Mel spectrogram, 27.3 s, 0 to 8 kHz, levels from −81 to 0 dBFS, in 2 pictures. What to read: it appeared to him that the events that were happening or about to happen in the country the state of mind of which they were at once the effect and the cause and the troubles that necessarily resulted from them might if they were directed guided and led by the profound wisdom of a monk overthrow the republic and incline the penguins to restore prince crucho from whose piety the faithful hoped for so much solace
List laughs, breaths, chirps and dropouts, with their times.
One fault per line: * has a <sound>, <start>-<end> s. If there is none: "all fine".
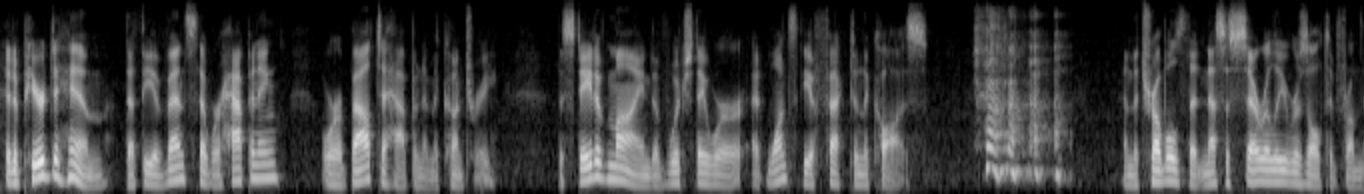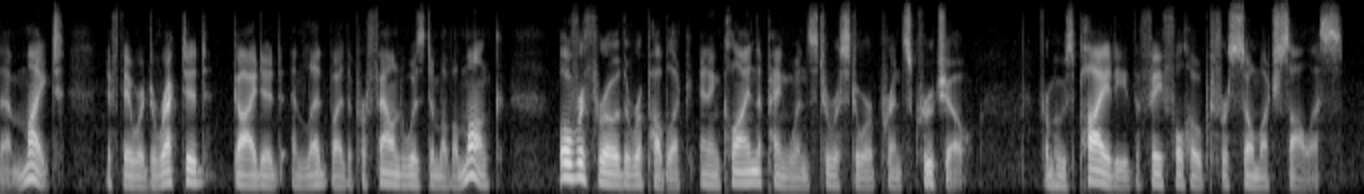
* has a laugh, 9.7-10.7 s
